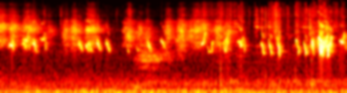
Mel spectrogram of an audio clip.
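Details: Many chicks playing on a roof chirp almost continuously, shrill high peeps in tight overlapping runs, growing louder and denser near the end.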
